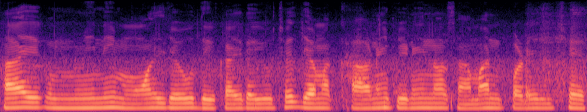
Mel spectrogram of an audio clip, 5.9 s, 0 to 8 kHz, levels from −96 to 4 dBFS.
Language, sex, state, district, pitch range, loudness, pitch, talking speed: Gujarati, male, Gujarat, Gandhinagar, 120-125 Hz, -19 LUFS, 120 Hz, 145 wpm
